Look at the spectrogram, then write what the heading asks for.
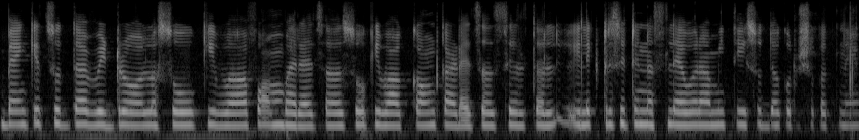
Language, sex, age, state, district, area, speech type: Marathi, female, 18-30, Maharashtra, Buldhana, rural, spontaneous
